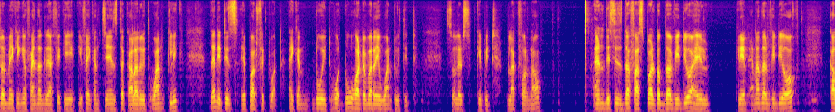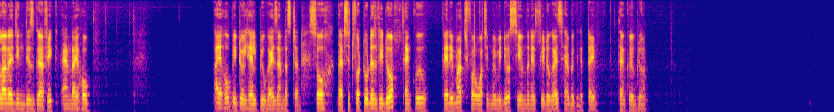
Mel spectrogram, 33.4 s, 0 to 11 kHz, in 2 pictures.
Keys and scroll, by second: 12.0 space.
